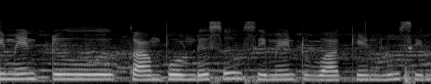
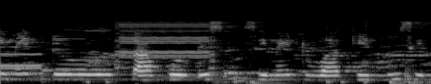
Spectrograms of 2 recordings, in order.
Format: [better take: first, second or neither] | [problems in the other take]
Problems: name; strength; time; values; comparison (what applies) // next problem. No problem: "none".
first | noise reduction (classical method WPE with log-MMSE)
